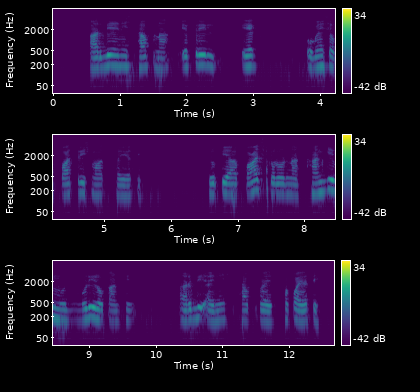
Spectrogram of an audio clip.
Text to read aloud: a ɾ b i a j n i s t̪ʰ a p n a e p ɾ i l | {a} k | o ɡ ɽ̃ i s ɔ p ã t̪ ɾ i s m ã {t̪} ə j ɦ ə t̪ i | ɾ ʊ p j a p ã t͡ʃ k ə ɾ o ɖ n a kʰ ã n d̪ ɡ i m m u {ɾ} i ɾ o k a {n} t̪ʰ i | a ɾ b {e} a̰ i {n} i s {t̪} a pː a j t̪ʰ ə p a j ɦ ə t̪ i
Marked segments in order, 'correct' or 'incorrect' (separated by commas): incorrect, incorrect, incorrect, correct, incorrect, correct, incorrect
